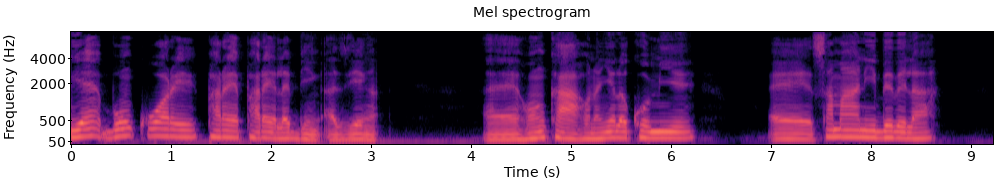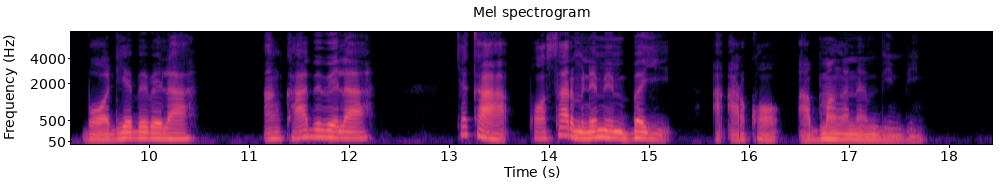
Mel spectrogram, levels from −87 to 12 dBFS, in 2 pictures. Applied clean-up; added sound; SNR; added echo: none; none; none; none.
